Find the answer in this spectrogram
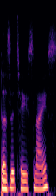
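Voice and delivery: ordinary delivery, nothing marked

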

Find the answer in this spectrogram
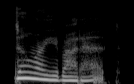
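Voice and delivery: ordinary delivery

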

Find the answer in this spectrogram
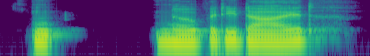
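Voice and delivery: muttered, stumbling over the first word. Voicing Valerie repeating a line: muttering under her breath. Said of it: "Valerie says again under her breath".

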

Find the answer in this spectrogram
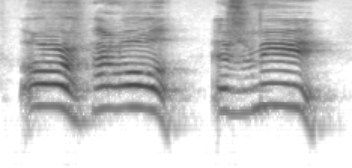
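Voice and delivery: very high, loud ventriloquist dummy voice. A streamer doing ventriloquism greets the viewers as Eddie, in ventriloquist voice. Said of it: "Sorry, I'm doing ventriloquism".

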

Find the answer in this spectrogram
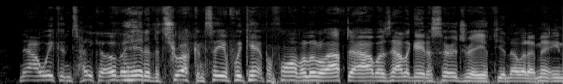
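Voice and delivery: put-on Australian accent. Speaker about to work on an alligator in the truck: best Aussie voice. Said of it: "in my best Aussie voice".

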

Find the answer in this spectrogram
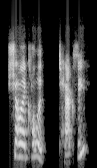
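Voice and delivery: startled, very high cry. Mrs. hunt asks the swaying headmaster, mr. johnson, a question: shocked tone. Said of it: "said Mrs. Hunt in a shocked tone".

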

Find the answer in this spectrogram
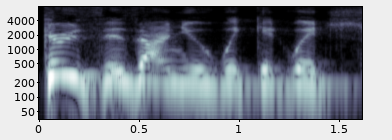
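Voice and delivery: very high, furious screeching scream. A prior, knocked down by a ghost, curses it from the floor; screaming. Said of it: "screamed the prior".

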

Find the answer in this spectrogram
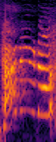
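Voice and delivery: high, loud, laughing voice full of shock and disbelief.

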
